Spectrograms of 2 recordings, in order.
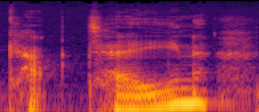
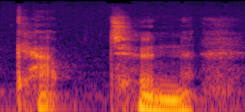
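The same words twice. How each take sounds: First: The stress is on the second syllable. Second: The stress is on the first syllable. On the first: The speaker calls it wrong. "lots of people might say captain" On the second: The speaker calls it right. "The stress is actually at the beginning of the word"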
